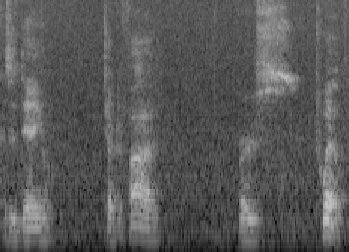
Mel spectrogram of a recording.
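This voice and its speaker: A man's voice: lowish voice, little pitch movement, slow, a little mellow. A man reading scripture aloud in a small group discussion, rising in emphasis on key phrases. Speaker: scripture reader. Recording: echoey room, distant mic, faint hiss.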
